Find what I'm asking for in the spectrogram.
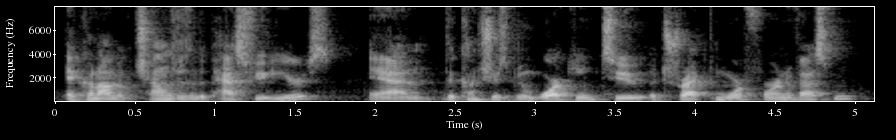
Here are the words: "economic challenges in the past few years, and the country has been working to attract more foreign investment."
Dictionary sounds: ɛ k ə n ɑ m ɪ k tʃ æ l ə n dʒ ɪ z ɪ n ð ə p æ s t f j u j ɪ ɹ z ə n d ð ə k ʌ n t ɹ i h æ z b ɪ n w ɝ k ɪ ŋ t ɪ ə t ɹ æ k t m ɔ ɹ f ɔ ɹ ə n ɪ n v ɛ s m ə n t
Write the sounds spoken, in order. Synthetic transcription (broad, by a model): ɛ k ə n ɑ m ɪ k tʃ æ l ə n dʒ ɪ z ɪ n ð ə p æ s t f j u j ɪ ɹ z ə n ð ə k ʌ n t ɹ i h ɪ z b ɪ n w ɝ k ɪ ŋ t ɪ ə t ɹ æ k t m ɔ ɹ f ɔ ɹ ə n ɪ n v ɛ s m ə n t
